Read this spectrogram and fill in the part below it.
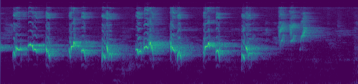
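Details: Lure song of a sooty-headed bulbul meant to rouse other bulbuls, a run of short bubbly gurgling phrases, each a quick rise and drop, about three per second, ending in a higher thin note.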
